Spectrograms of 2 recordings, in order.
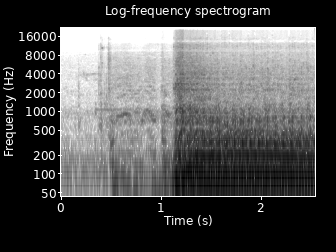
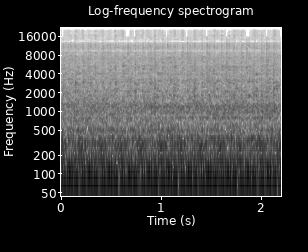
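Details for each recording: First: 1999 Dodge Dakota R/T 5.9 V8, parked, started right up; loud, raw, blatty idle rumble from exhaust leak, downpipes cut behind the headers, no muffler. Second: Dodge Dakota R/T 5.9 V8 with a bad rear main seal, driven that way for a while: deep, even V8 rumble at idle with no knocks, ticks or misses; engine still sounds good, normal idle.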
